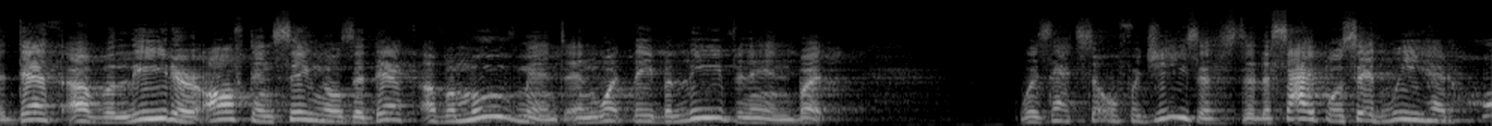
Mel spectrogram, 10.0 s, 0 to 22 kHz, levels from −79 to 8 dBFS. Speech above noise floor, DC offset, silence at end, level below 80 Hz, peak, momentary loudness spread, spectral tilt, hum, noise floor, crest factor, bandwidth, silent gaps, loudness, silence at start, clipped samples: 41 dB; under 0.1%; 0 s; -70 dBFS; -6 dBFS; 11 LU; -4 dB/octave; none; -69 dBFS; 22 dB; 15.5 kHz; none; -28 LUFS; 0 s; under 0.1%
